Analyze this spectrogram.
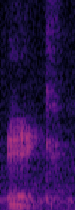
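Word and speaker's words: ankh: sized image of an ank. You know, is that how you pronounce it? Ank ank a n k. Yeah. A n kh or ank. I think it's ank.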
